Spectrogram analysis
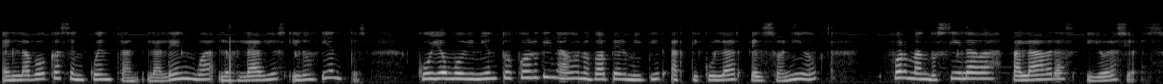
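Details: Adult speaker, lecturer; normal speech.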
